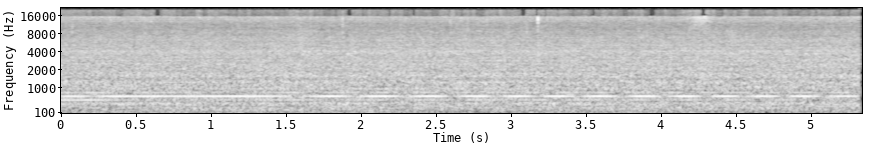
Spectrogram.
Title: Cooler Master MASTERLIQUID ML240L RGB Loud Noise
